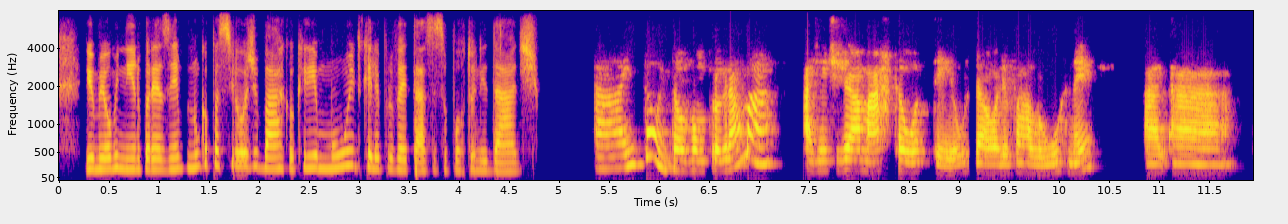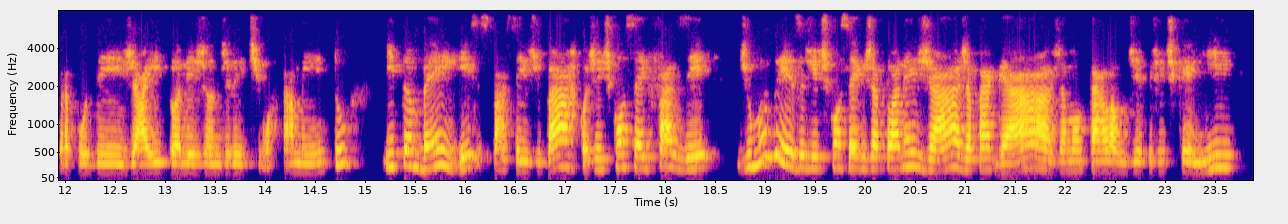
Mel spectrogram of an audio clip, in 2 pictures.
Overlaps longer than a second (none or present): none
